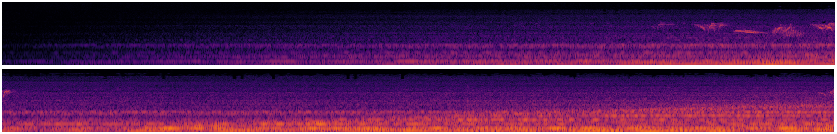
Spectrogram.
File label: Meditation Morning Sun; Projekt Meditation; morning sun awaken into your light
